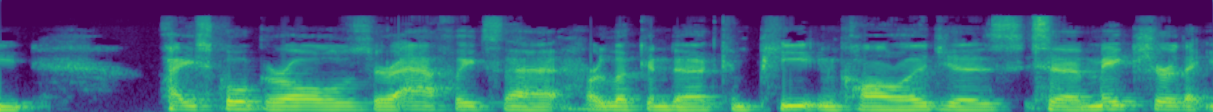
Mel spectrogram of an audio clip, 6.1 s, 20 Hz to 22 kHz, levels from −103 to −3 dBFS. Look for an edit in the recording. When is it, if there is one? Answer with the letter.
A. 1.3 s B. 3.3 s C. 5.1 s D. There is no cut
C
